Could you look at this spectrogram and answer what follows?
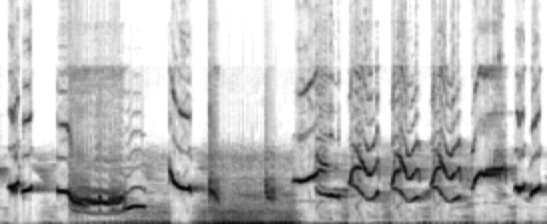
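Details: Oriental magpie-robin, a vigorous songster used to prompt another to sing: whistled phrases and a brief harsh burst, then a rapid run of bright, twisting whistles over low background rumble.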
